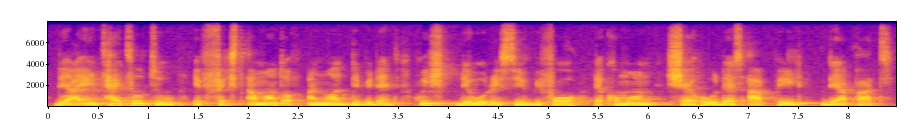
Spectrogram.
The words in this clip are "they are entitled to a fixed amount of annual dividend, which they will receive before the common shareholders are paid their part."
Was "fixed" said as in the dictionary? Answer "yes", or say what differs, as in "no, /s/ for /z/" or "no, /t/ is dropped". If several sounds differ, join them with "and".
yes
